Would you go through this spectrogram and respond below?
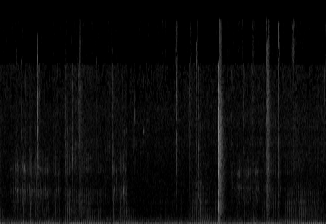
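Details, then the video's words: Gently purring cat asleep near a cozy fireplace, its deep continuous rumble pulsing evenly, with a few sharp fire pops standing out around the middle and later on. "Warm Fireplace Ambience with a Sleeping Cat 🐱💤Fireplace & Soft Purring"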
